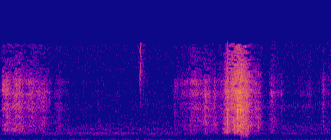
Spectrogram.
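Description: Quiet handling of a paper kite: a faint rustle of paper and thread, with one short, louder rustle near the end as the thread is knotted through the kite's hole.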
